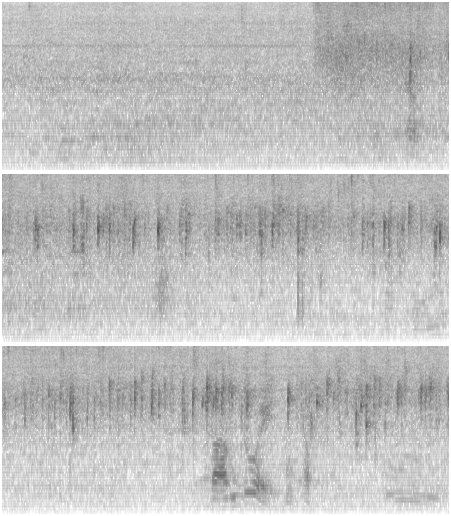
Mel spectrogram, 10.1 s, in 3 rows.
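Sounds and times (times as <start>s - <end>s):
garlic sizzling in hot oil: 2.3s - 10.0s.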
